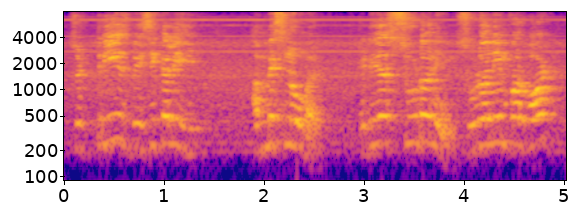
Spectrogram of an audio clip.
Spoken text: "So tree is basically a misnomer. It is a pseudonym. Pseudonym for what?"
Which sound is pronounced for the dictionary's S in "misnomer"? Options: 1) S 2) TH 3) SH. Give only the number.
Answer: 1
